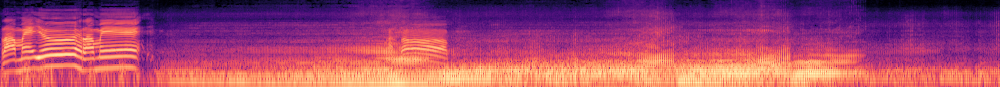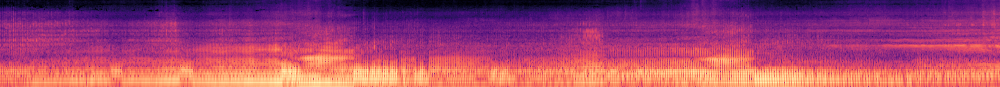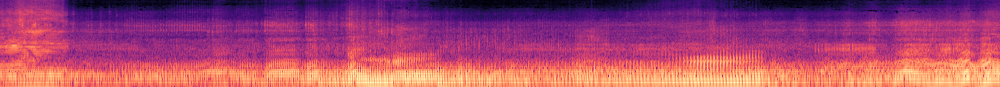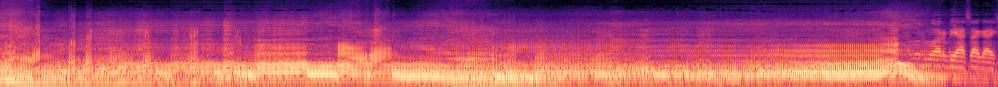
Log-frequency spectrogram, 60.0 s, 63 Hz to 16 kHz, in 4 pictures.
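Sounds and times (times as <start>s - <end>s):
motorcycle engines revving: 0.0s - 59.9s.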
